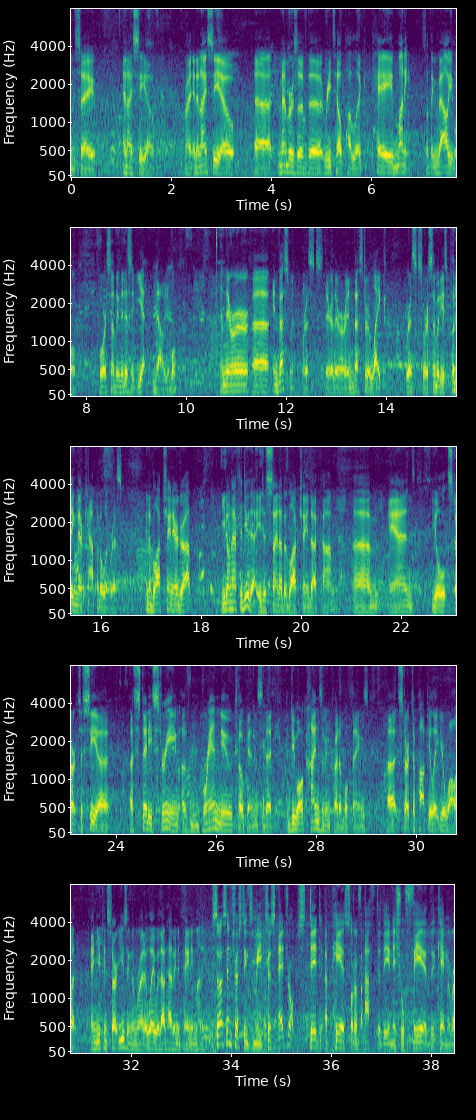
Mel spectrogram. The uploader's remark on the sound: Live from Money20/20 USA.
